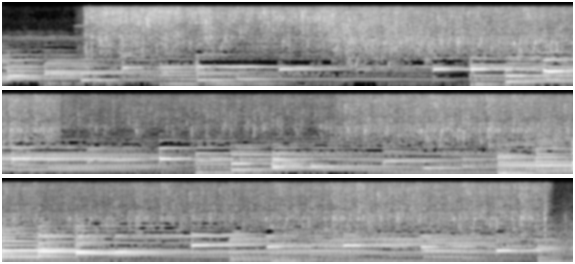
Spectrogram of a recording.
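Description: Tap water running and splashing onto hands, starting about a second in, under a slow piano melody.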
